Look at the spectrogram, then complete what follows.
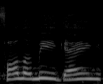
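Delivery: little pleasant Irish voice, very high-pitched. On a river trip, call to the gang before a small waterfall, in Dave's pleasant Irish accent. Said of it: "in his little pleasant Irish accent".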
